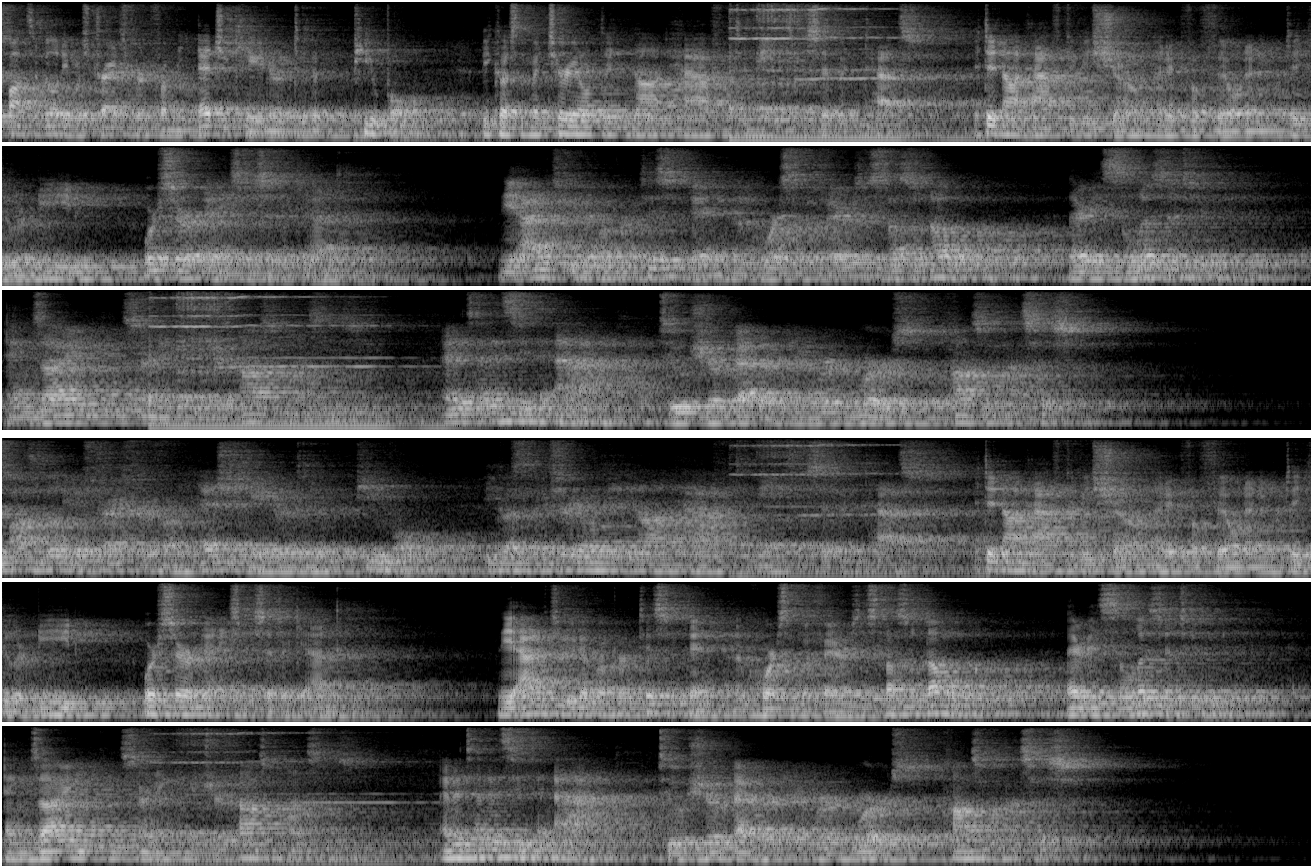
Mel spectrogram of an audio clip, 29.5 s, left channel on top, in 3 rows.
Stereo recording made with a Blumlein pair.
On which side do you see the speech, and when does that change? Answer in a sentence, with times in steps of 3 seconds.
In this clip you hear the speech on the left from 0 s, in the centre from 6 s and on the right from 12 s.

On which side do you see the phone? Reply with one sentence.
You can hear the phone on the left.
